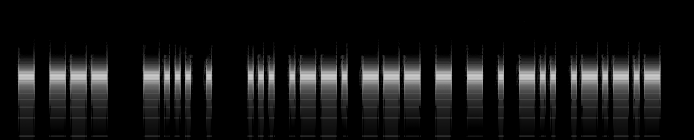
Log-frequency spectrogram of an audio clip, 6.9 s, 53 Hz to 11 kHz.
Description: Morse code, heard as a keyed tone, about 23 wpm, 600 Hz. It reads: TO BE SPOTTED.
